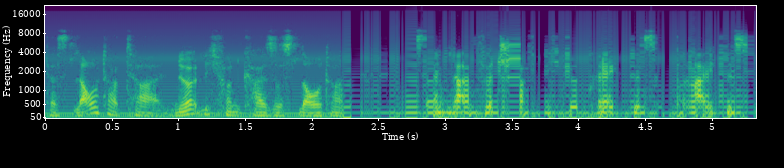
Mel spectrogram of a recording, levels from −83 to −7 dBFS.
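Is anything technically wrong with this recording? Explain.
Yes, the speech has two faults. A mains buzz runs throughout, and from 2.23 s to the end it also turns robotic.

The mains buzz sits only about 10 dB below the speech for the whole clip. It is a raspy 60 Hz buzz whose harmonics reach well into the kilohertz range, from switching spikes getting into the path twice per mains cycle. That spread of harmonics separates it from a smooth, pure hum.

From 2.23 s onward the speech becomes a rigid, metallic buzz locked at 200 Hz. It still roughly follows the words. The likely cause is robotic sound from repeated short buffers, with a chunk of about 5 ms replayed for most of the time. Unlike the mains buzz, its pitch is not tied to mains harmonics.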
